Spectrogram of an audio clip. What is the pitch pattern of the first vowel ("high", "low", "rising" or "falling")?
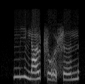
high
